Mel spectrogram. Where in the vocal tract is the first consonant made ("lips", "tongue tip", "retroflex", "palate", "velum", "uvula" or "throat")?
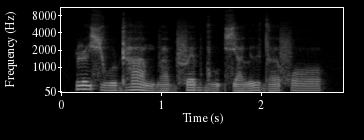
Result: retroflex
